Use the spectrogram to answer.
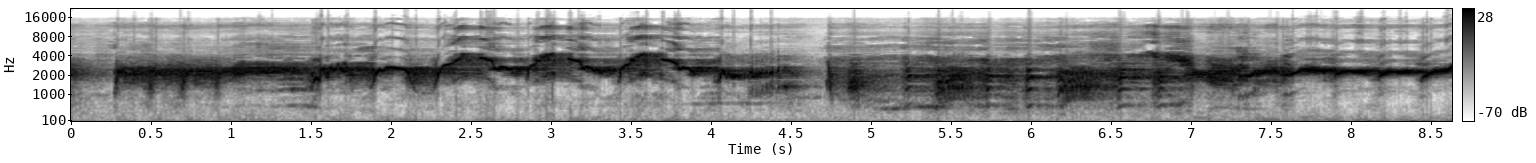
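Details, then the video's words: Wambie bird singing vigorously: a continuous stream of clear whistled notes with quick rising and falling warbles, looping trills and brief buzzy bursts midway, loud throughout with a short dip around the middle. "Kicauan Burung Wambie Gacor Dorr"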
